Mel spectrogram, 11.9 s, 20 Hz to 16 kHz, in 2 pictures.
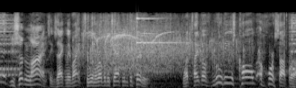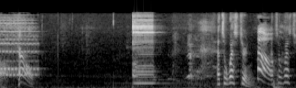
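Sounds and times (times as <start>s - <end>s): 
quiz show answer buzzer: 0.0s - 0.7s, 5.8s - 6.8s, 8.6s - 9.3s
speech: 0.2s - 6.8s, 10.3s - 11.8s.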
